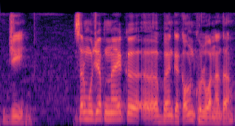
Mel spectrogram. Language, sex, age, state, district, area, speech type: Urdu, male, 18-30, Uttar Pradesh, Saharanpur, urban, spontaneous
